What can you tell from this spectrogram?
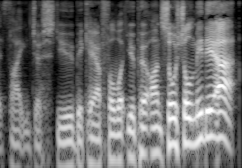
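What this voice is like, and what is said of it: Put-on Scottish accent. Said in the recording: “he's Scottish, by the way. Yeah. That was my Scottish accent.”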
